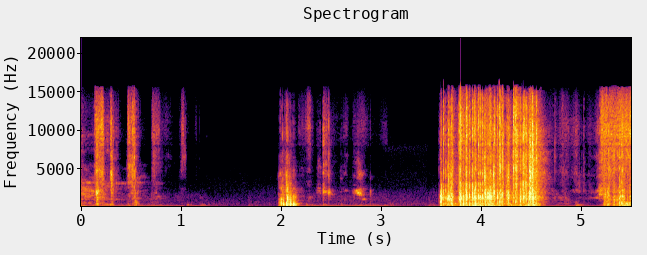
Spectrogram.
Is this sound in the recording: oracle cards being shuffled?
yes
